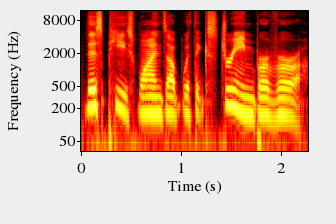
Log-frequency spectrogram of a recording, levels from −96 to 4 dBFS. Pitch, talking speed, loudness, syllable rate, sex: 170 Hz, 185 wpm, -19 LUFS, 5.5 syllables/s, female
